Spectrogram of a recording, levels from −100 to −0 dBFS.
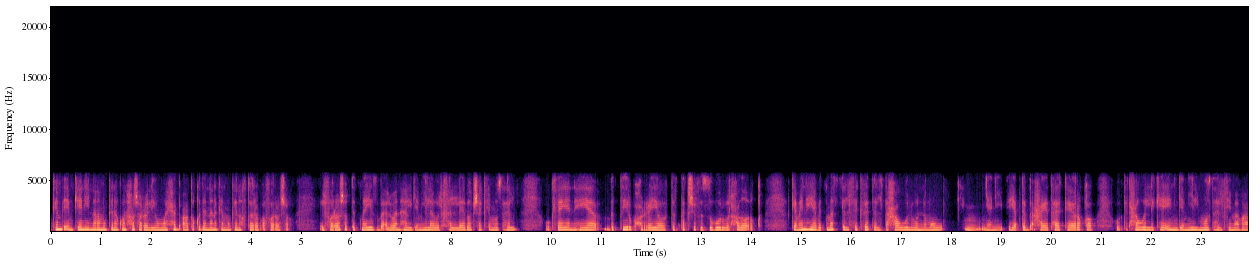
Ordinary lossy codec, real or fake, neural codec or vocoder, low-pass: Opus, 16 kbps; real; none; 5.4 kHz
